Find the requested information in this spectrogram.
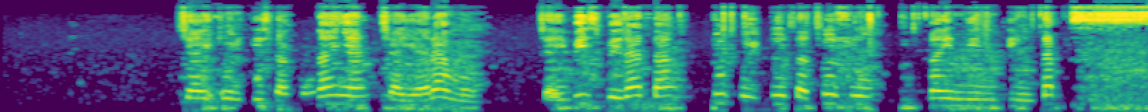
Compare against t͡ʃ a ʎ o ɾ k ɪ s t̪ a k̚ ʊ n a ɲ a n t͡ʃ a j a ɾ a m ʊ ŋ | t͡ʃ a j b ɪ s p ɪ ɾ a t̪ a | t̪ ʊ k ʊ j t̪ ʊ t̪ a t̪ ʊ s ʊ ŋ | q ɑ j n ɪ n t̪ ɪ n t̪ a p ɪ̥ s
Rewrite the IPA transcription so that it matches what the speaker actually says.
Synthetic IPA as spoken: t͡ʃ a j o ɾ k ɪ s t̪ a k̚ ʊ n a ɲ a t͡ʃ a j a ɾ a m ʊ ŋ | t͡ʃ a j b ɪ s p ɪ ɾ a t̪ a | t̪ ʊ k ʊ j t̪ ʊ t̪ a t̪ ʊ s ʊ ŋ | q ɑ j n ɪ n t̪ ɪ n t̪ a p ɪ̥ s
